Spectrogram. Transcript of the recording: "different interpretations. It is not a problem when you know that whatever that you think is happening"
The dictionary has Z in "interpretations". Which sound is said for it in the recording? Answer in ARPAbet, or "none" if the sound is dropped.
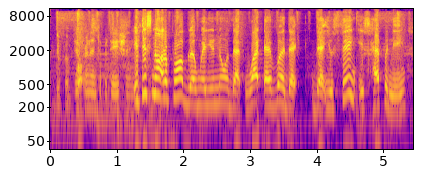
none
